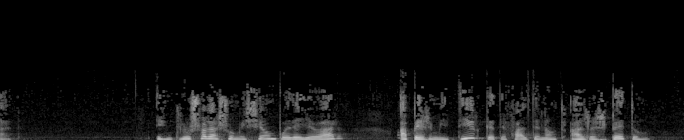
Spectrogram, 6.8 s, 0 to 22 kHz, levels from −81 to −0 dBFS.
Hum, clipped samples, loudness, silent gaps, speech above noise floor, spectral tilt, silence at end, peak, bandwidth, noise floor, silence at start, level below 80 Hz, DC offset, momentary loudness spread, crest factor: none; under 0.1%; -30 LUFS; none; 35 dB; -4.5 dB/octave; 0.35 s; -10 dBFS; 11 kHz; -64 dBFS; 0 s; -58 dBFS; under 0.1%; 9 LU; 22 dB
